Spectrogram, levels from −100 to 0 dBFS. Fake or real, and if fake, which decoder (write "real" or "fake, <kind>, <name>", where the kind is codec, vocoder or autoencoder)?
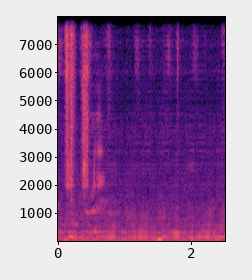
fake, vocoder, Vocos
